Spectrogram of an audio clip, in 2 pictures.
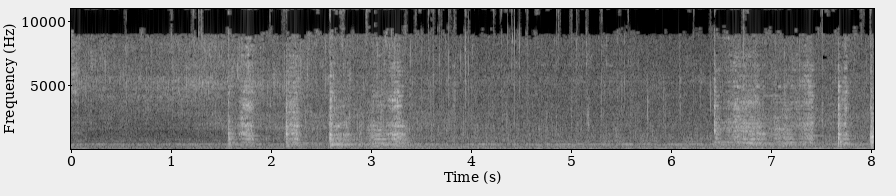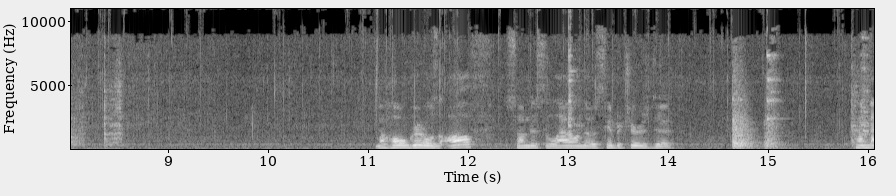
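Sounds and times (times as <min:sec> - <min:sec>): meat sizzling on a griddle: 0:00.0 - 0:16.0
spatula scraping a griddle: 0:01.4 - 0:04.0, 0:06.4 - 0:08.8.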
